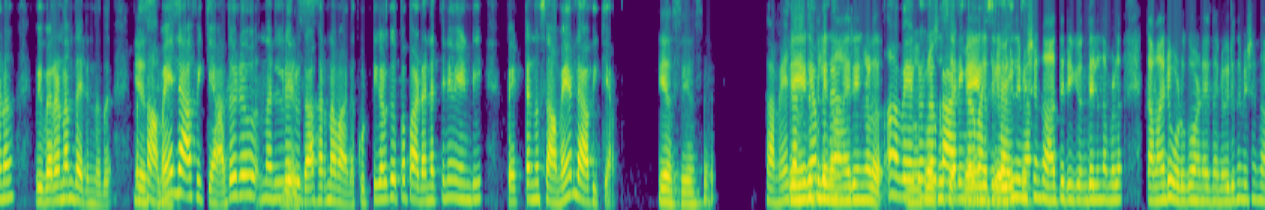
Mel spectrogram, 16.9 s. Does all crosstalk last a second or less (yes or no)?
no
